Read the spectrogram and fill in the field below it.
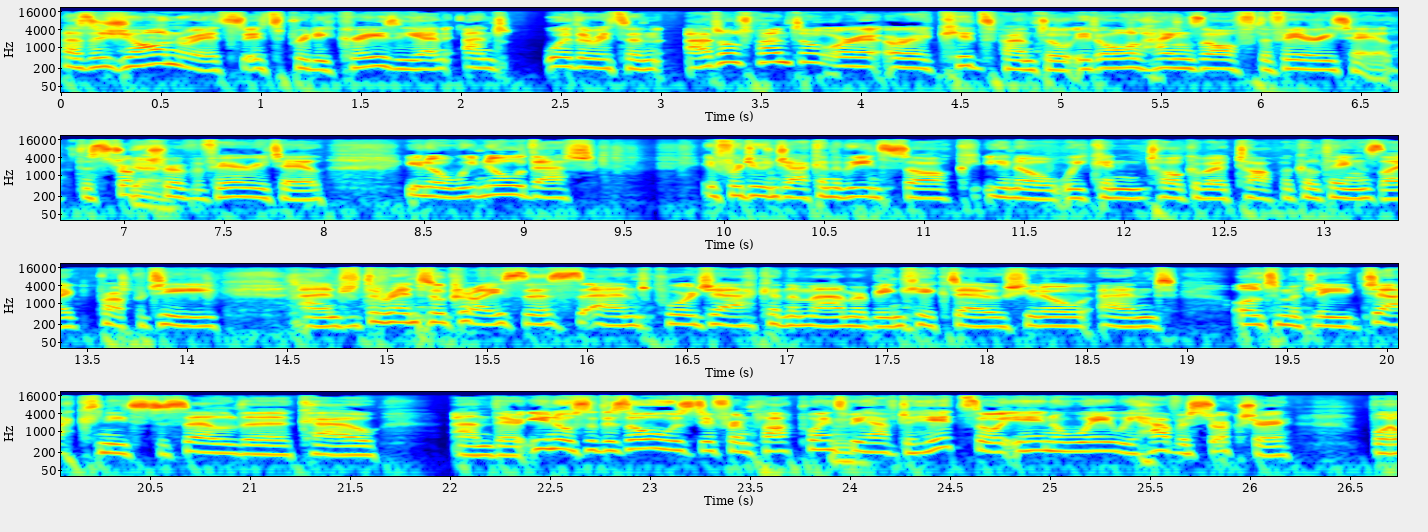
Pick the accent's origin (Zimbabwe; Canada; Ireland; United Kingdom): Ireland; County Clare; now in Cork, Ireland; originally I'm from Clare and we didn't have panto as such when growing up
